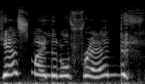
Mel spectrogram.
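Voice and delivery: goofy, whimpering, very high voice. Retelling her reply when he called her Miss Sue, in a goofy whimpering voice. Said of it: "I replied in a goofy, whimpering voice".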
